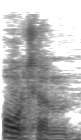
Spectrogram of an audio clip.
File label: "autumn", en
